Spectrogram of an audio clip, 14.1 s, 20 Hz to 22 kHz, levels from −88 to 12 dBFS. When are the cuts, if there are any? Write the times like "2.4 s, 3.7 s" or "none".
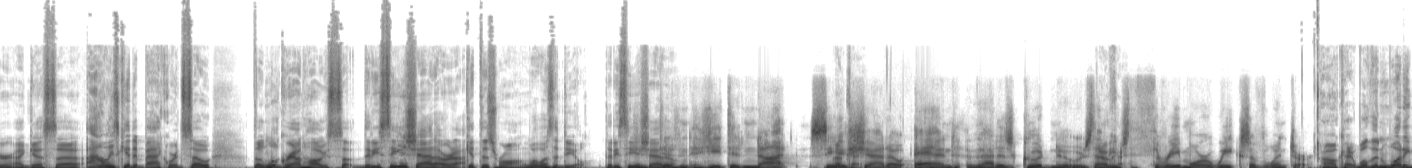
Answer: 4.6 s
